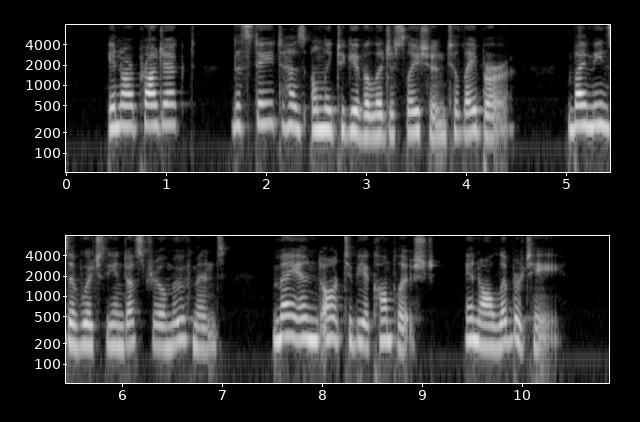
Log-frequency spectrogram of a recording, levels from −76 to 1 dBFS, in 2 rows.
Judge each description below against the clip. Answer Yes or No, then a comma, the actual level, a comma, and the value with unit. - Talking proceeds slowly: No, average, 160 wpm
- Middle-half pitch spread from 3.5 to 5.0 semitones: Yes, average, 4.0 semitones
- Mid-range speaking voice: No, high, 220 Hz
